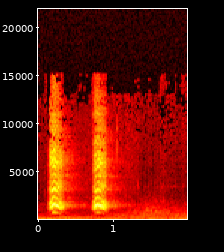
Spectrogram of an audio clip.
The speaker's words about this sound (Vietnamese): Thoáng nghe tiếng quạ kêu giữa đêm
